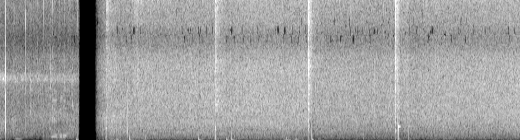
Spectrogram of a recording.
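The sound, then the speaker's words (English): Firewood being chopped very quickly with a machete at night in the rain, while a shelter is built: a handful of sharp, crisp strikes land every couple of seconds over a steady, rain-like hiss, with a brief gap of near silence near the start. “That is the sound of firewood being cut very, very quickly before it gets wet.”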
